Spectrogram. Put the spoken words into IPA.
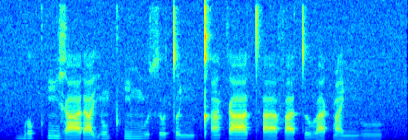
ɡ͡bo˦pʰĩ˦ ɣaː˨ɾa˦˨ jũ˦ pʰĩ˦ mu˦sʊ˨˦tɔ˦ ɲu˨kʼã˦kaː˦ tʰaː˨fa˦ tʊ˦βa˨k͡pã˦ ɲuː˦

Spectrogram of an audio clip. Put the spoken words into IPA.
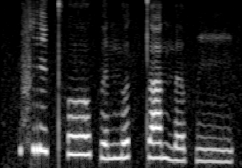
fri˦t̪ʰʊː˧pɪ˨n̪ʊ˨˦t t̪a˧n̪ɘ˨piː˨

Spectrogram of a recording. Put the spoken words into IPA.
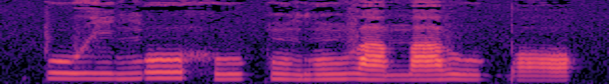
pu˨ɣi˨ŋoː˦ hu˨˦ kũ˨ɡʷũ˨˦βa˨ ma˨˦ βu˨ɡ͡bɔ˨

